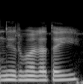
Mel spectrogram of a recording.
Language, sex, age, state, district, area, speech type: Marathi, female, 45-60, Maharashtra, Washim, rural, spontaneous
